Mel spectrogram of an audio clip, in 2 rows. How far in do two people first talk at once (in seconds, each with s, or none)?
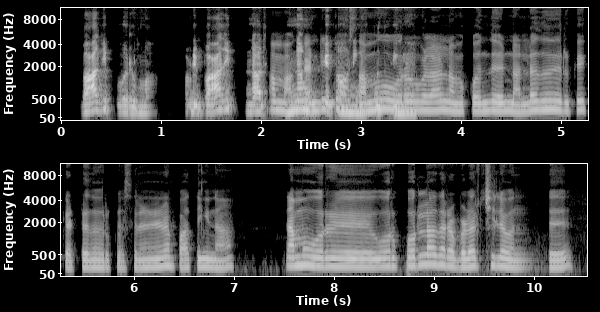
2.1 s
